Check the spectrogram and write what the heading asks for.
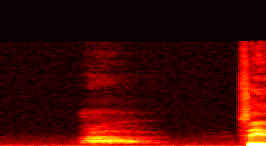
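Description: A man's short, audible breath in, about half a second long, without any voiced tone, followed near the end by the start of a spoken word.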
